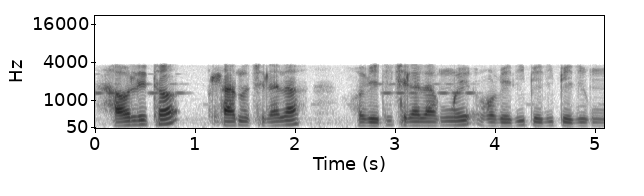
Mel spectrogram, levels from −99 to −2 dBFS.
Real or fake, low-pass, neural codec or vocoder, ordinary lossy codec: real; 3.6 kHz; none; none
